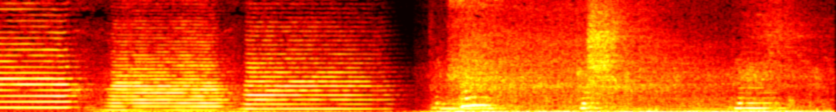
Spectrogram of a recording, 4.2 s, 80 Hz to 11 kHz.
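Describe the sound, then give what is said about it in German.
The yellow Swiss post bus sounds its three-note horn on arriving at its terminus in the Averstal village at 2126 metres. Three loud sustained tones are followed by a low engine rumble and a few brief higher sounds. “Endstation Juf. 7-mal am Tag fährt der gelbe Postbus durch das langgezogene Averstal hinauf auf 2126 Meter.”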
